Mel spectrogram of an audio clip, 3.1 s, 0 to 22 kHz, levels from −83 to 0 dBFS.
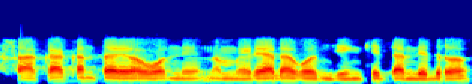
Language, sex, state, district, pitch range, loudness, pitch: Kannada, male, Karnataka, Dharwad, 100-105 Hz, -16 LUFS, 100 Hz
